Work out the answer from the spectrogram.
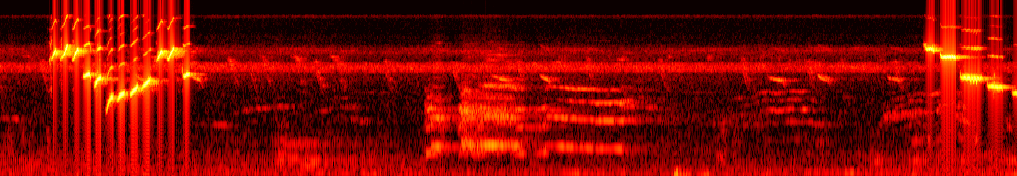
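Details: Morning sulingan song of an oriental magpie-robin: a burst of sharp, high, falling whistled notes repeated quickly. A softer, lower chattering call follows after a pause, then another high descending whistled burst closes the phrase.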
